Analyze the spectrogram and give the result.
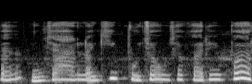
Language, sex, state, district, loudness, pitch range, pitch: Chhattisgarhi, male, Chhattisgarh, Rajnandgaon, -16 LUFS, 210-240 Hz, 225 Hz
